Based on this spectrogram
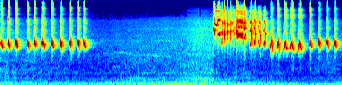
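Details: {'caption': 'Rapid even series of whistled notes from an orange-headed thrush, a brief lull, then a dense burst of jumbled high notes before the repeated whistles resume. Used to make kept birds sing.'}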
